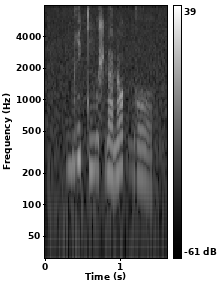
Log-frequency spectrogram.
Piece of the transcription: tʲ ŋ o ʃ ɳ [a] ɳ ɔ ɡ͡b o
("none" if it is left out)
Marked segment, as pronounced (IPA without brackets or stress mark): a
